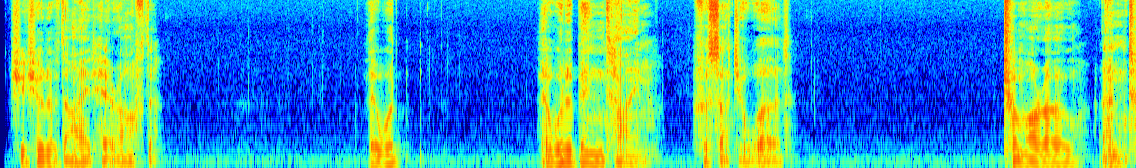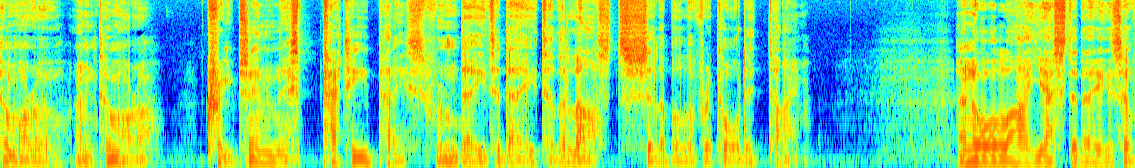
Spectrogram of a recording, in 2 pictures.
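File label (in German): UK English, Schauspiel, Dramatisch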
